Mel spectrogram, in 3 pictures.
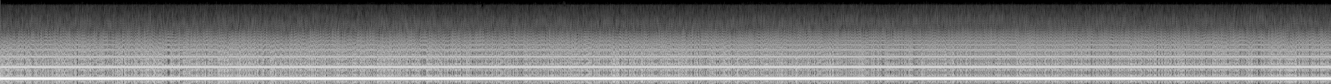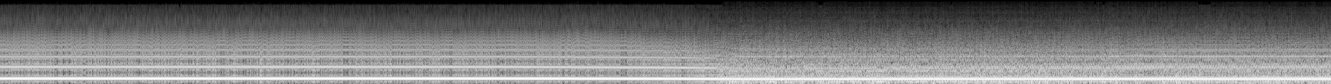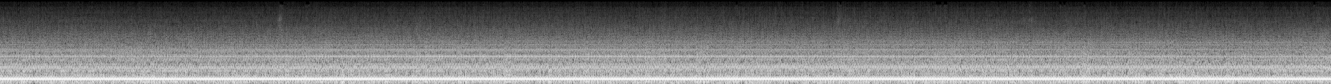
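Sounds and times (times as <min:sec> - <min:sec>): jet engines whining: 0:00.0 - 0:39.9
low rumble: 0:20.3 - 0:39.9.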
